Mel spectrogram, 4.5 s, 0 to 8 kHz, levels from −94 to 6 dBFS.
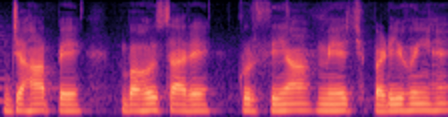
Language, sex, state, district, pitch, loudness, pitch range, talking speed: Hindi, male, Uttar Pradesh, Lucknow, 120 Hz, -18 LUFS, 115-125 Hz, 120 wpm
